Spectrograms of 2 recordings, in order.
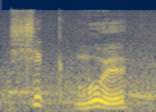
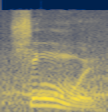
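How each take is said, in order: First: A k sound comes before mul. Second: An ng sound comes before mul. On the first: The speaker calls it wrong. "spelled as shikmul" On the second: The speaker calls it right. "but it's pronounced as shingmul"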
